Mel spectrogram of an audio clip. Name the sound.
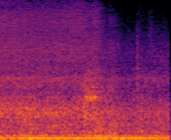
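train interior rumble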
